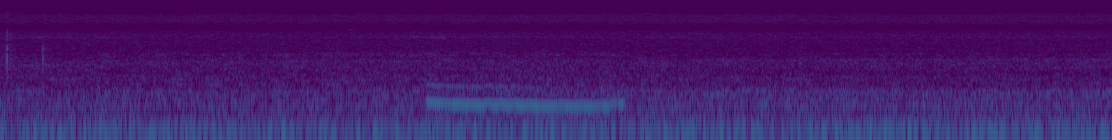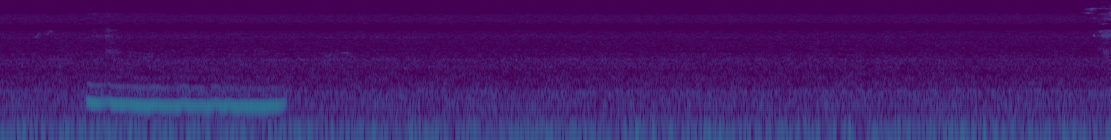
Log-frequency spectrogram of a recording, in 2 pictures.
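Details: A sleeping cat snoring: two soft whistled, slightly falling tones about four seconds apart, each lasting roughly a second, over a steady low rumbling hum.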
